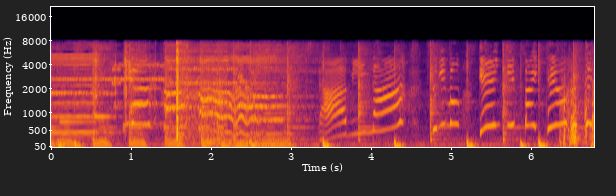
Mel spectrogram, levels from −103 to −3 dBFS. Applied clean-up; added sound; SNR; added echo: none; Fire; 6 dB; none.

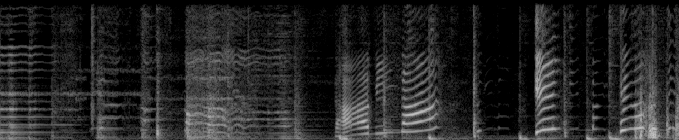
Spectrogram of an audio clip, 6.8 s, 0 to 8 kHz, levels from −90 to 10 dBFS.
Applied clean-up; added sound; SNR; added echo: neural mask model RNNoise.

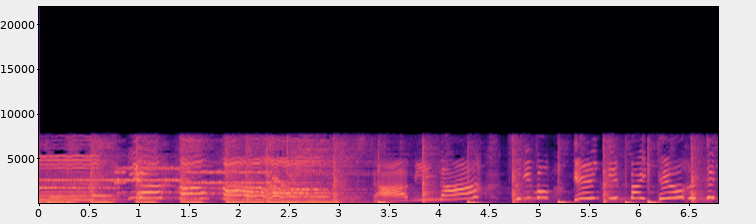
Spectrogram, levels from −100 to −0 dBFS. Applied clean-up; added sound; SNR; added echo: none; none; none; none.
